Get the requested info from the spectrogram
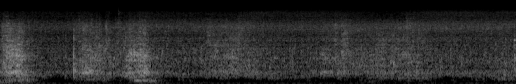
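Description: Chicken curry masala sizzling on a high flame in an aluminium karahi as it is fried down (bhuna), its oil already separated. A ladle stirs and scrapes through it in the first second and a half, then the sizzle goes on steadily.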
